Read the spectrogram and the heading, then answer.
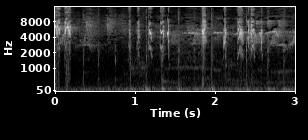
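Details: Sogon sunbird calling a male with sparse, sharp, very high chips and short squeaky notes spaced irregularly across a few seconds.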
